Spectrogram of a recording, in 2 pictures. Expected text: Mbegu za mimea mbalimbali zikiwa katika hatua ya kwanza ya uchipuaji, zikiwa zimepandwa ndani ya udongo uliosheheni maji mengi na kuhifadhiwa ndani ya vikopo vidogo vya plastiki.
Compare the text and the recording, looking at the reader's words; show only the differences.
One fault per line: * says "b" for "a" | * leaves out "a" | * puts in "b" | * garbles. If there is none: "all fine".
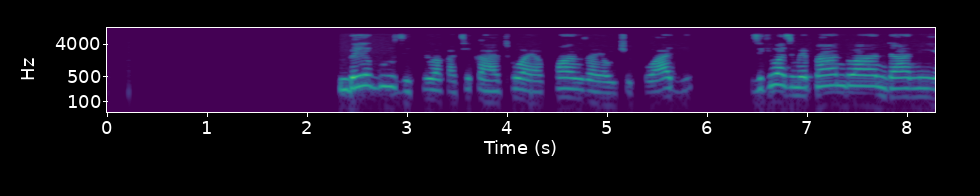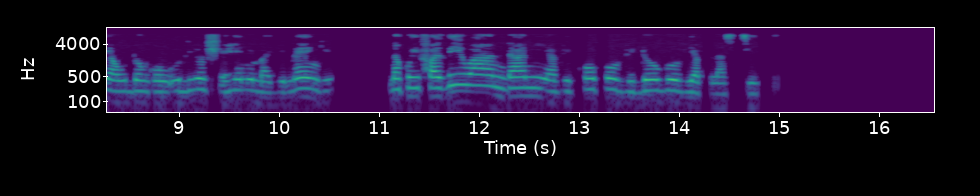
* leaves out "za mimea mbalimbali"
